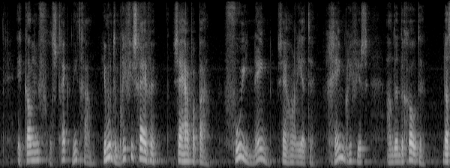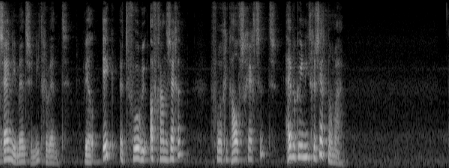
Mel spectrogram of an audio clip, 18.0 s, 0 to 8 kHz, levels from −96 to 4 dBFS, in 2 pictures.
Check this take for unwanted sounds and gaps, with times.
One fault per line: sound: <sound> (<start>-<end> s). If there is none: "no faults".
no faults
